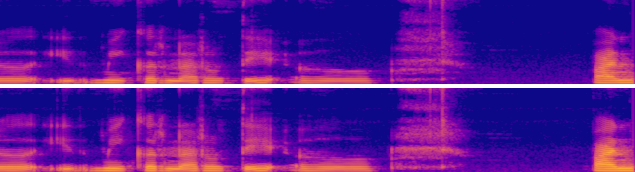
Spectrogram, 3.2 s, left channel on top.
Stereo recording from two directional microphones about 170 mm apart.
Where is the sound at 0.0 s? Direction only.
15° right (ahead or behind).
